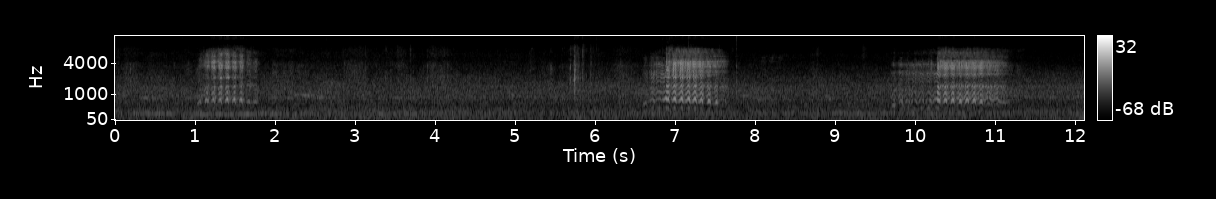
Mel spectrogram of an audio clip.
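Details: Barbari goats on a farm in Gorakhpur; three short wavering bleats about three to four seconds apart over steady low farm hum and background noise.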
